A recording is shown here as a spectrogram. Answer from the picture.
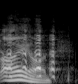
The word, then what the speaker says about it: ion: And Sean said, well, I had pronounced it eon engine because in Greece, they say eon, and not ion.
